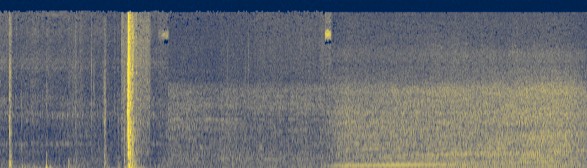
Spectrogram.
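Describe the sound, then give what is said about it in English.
A car driving fast, its low engine drone settling into a steady rumble in the second half. Before it come a few scattered knocks and one sharp click. “Oh, you needn't drive so fast, my man.”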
